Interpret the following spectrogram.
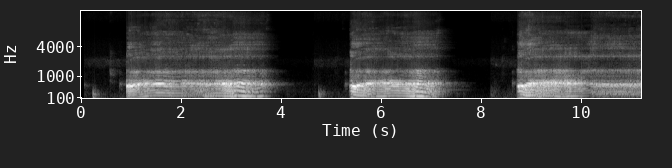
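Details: Three long, loud, deep belches, each two to three seconds, with short pauses between; ordinary burping.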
